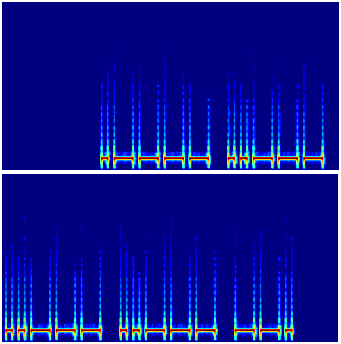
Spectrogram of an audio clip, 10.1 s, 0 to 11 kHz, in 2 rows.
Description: Morse code, heard as a keyed tone, about 13 wpm, 800 Hz. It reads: 1222G
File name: LEZIONI / 9 2 12wpm 2301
